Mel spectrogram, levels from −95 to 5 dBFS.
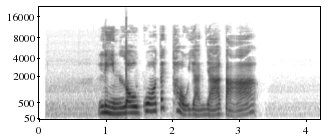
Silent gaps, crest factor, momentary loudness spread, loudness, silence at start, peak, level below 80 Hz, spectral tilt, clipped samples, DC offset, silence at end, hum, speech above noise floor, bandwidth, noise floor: none; 22 dB; 8 LU; -19 LUFS; 0.9 s; 0 dBFS; -66 dBFS; -5 dB/octave; under 0.1%; under 0.1%; 1 s; none; 51 dB; 13 kHz; -70 dBFS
